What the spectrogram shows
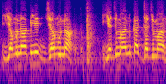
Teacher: तो या के स्थान में जा का उच्चारण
